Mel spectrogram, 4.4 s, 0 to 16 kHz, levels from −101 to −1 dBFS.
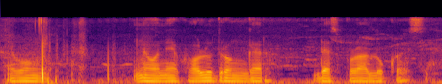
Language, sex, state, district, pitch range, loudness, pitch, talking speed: Bengali, male, Assam, Hailakandi, 90-95 Hz, -25 LUFS, 95 Hz, 120 wpm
